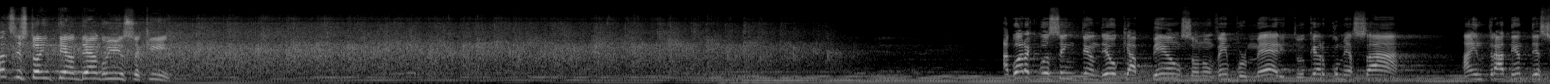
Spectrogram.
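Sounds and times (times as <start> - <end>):
applause: 0.0 - 8.6
speech: 0.1 - 2.0, 10.2 - 15.4.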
